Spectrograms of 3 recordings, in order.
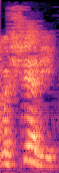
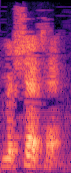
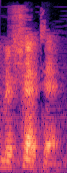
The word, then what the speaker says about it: Machete: Not Machete, Machete. They say his name about a dozen times, so it's always Machete. Essentially, he is he's a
